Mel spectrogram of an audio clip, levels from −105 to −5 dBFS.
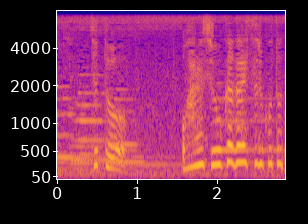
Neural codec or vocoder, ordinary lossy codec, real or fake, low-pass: none; none; real; 7.2 kHz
